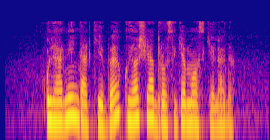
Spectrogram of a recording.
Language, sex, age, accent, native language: Uzbek, female, 25-34, Toshkent shahri, Uzbek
